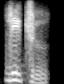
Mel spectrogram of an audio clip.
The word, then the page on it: literal: Indian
